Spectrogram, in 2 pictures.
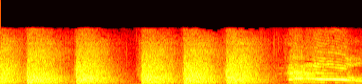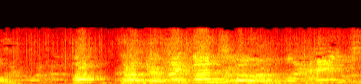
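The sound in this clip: Gunshots in a western shootout, aimed at the outlaws' guns: a rapid series of about five sharp, loud cracks at an even pace, followed by shouting voices and commotion.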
